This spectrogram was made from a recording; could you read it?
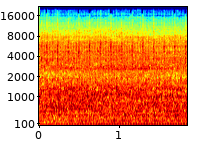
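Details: VW Caddy with swapped-in 2.0 TDI common-rail diesel replacing the 1.6, first start: steady, even idle with low hum and cooling-fan whoosh over the top; runs smoothly, nothing knocking.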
